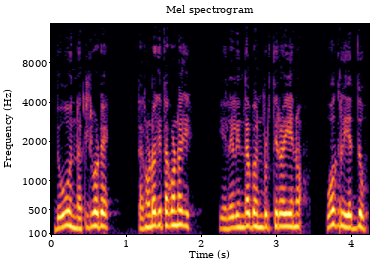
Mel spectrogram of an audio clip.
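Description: Cartoon: woman doing a gruff sneering shopkeeper, rapid, dry, dark. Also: medium pitch, fairly even intonation, no echo, close to an everyday voice. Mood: scornful. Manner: gruff, dismissive, shooing people away. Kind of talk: animated cartoon dialogue.

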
